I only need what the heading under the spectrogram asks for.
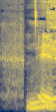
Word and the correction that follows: nuclear: Nucula. Nuclear Sorry. Weapons. – I did pronounce that incorrectly. – True. – Nuclear.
